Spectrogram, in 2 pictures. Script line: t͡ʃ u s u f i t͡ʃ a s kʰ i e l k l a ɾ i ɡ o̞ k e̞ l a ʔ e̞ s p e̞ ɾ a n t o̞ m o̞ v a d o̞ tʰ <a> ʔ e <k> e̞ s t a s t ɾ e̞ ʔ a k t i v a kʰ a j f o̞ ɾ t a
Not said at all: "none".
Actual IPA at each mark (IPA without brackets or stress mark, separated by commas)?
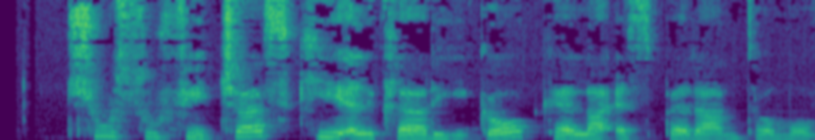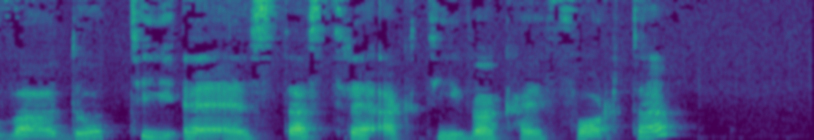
i, none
